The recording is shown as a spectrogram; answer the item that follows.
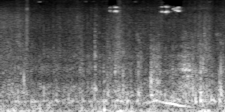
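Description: Mountain bike rolling down a dirt singletrack: a steady rumble of tyres on the trail and wind on the microphone, with scattered clicks and rattles from the bike. Near the end a brief low tone slides down in pitch.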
